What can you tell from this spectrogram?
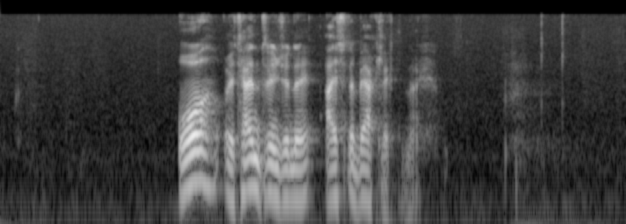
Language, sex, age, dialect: Faroese, male, 61+, Vágar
